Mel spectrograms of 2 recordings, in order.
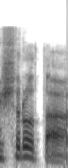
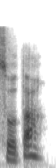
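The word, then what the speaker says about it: श्रोता: You are a Shrota.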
